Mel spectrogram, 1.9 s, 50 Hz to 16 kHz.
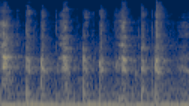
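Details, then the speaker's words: Vocal imitation of an S3 gallop rhythm in a cardiology lecture: a rapid heartbeat with a third sound in early rapid ventricular filling, close to S2. It is associated with heart failure and signifies left ventricular failure. "since heart failure is more often this is associated with the rapid heartbeat it begins to sound like it's like a galloping rhythm that's why it's called the galloping rhythm"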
